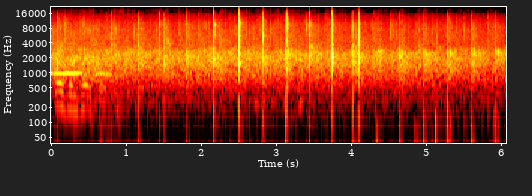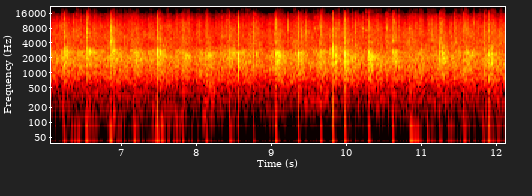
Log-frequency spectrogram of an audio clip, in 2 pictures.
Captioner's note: nearly endless clapping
